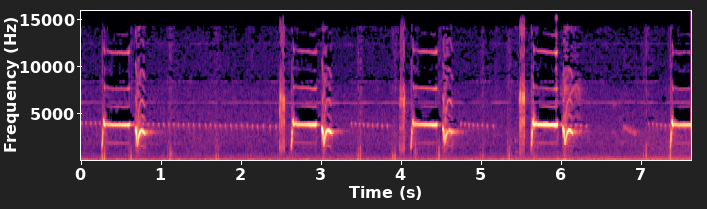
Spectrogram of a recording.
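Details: Slow, relaxed 'ngalun' prinia song, used to prompt other birds to sing: four phrases, each a click, a sustained high pure whistle and a dropping flourish, spaced about one and a half seconds apart over a quiet background.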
